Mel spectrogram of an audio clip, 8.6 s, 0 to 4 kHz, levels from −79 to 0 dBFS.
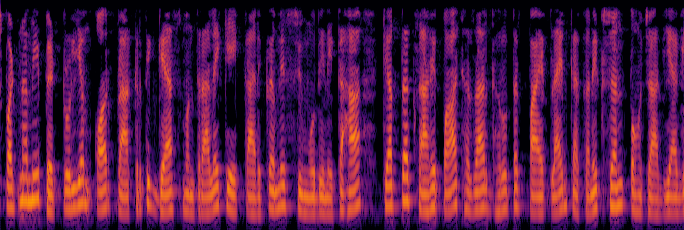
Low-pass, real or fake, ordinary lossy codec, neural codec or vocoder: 3.6 kHz; fake; none; codec, 16 kHz, 8 kbps, FreqCodec, larger model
